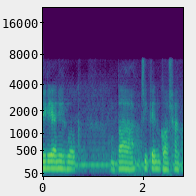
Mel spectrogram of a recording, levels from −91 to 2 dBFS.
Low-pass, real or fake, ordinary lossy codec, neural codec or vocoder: 7.2 kHz; fake; none; codec, 16 kHz, 1 kbps, FreqCodec, smaller model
